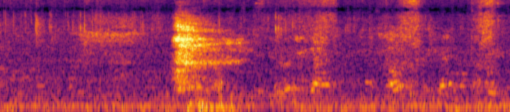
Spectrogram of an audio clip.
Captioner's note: exhales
